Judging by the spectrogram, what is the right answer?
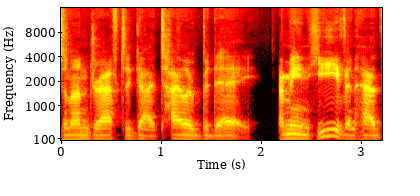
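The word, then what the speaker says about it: Badie: and the thing is it's spelled b a d i e so in my head I'm like oh batty baddy like something and they're like no bed I'm like damn he's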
